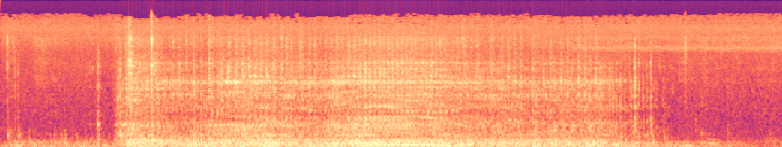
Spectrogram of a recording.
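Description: A boat engine running, cutting in suddenly about a second and a half in, running steadily, then dying away near the end.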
